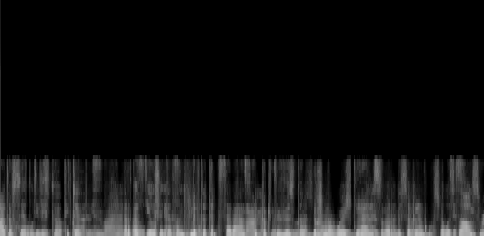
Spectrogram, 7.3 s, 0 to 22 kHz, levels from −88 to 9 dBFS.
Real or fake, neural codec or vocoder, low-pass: fake; codec, 16 kHz, 1 kbps, X-Codec, HuBERT features, trained on balanced general audio; 7.2 kHz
